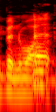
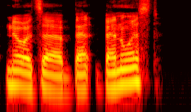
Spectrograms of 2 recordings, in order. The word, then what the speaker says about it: Benoist: How do you pronounce that? I always say Benoit because it's the French Canadian way. – Benoist. – Benoist? – Yeah, I think so.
